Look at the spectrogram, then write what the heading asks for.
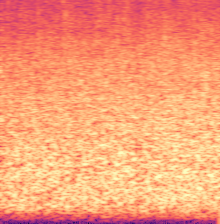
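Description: Steady rain falls throughout, a dense even hiss of drops with no pauses, recorded at an outdoor gathering in Aceh Barat.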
